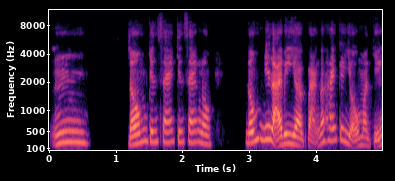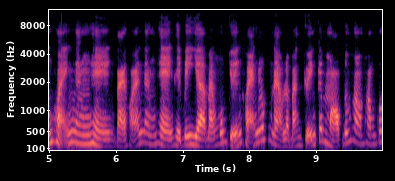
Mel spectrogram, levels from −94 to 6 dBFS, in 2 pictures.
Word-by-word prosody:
Ừm, 250 Hz, +2 st, -1 dB, 0.6 s
đúng, 225 Hz, +8 st, +5 dB
chính 260 Hz, 0 st, -1 dB
xác, 250 Hz, -2 st, 0 dB
chính 255 Hz, 0 st, -4 dB
xác 255 Hz, -1 st, 0 dB
luôn. 215 Hz, -4 st, -1 dB, 0.5 s
Đúng, 245 Hz, +6 st, +4 dB
với 315 Hz, +1 st, +3 dB
lại 275 Hz, -, +8 dB
bây 225 Hz, +1 st, +3 dB
giờ 205 Hz, -, +5 dB
bạn -, -, -1 dB
có 245 Hz, -, +1 dB
thấy 290 Hz, +1 st, +1 dB
cái 300 Hz, -4 st, -4 dB
vụ -, -, 0 dB
mà 185 Hz, 0 st, -4 dB
chuyển 170 Hz, -, -4 dB
khoản 255 Hz, -1 st, 0 dB
ngân 220 Hz, -2 st, -3 dB
hàng, 165 Hz, -6 st, -1 dB
tài -, -, +3 dB
khoản -, -, -3 dB
ngân 220 Hz, -3 st, -8 dB
hàng, 170 Hz, -4 st, +1 dB
thì 165 Hz, -, -2 dB
bây 200 Hz, +1 st, 0 dB
giờ 185 Hz, -4 st, +5 dB
bạn 165 Hz, +3 st, -2 dB
muốn 240 Hz, +2 st, -4 dB
chuyển 460 Hz, +2 st, -1 dB
khoản -, -, +1 dB
lúc 310 Hz, -5 st, -4 dB
nào 195 Hz, -8 st, 0 dB
là 165 Hz, -, -4 dB
bạn 165 Hz, +4 st, -5 dB
chuyển 440 Hz, 0 st, -2 dB
cái 285 Hz, -, -3 dB
một, 145 Hz, -, -1 dB
đúng 235 Hz, -, -5 dB
hông? 235 Hz, -5 st, -2 dB
Hông 210 Hz, -2 st, -7 dB
có 260 Hz, -, -5 dB
235 Hz, 265 wpm, -25 LUFS, 195-260 Hz, 0.6 s, lại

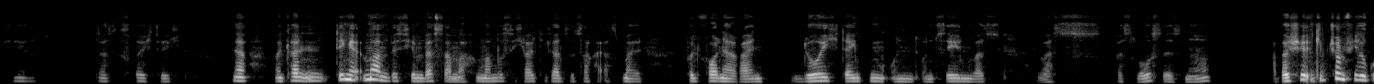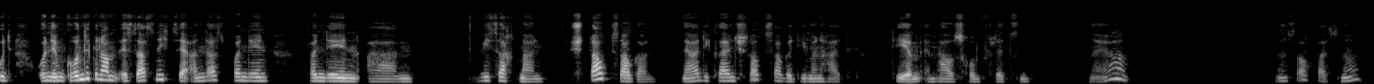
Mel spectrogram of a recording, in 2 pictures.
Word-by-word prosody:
Ja, 155 Hz, -1 st, -17 dB, 0.7 s
das 145 Hz, -1 st, -18 dB
ist -, -, -25 dB
richtig. 140 Hz, -2 st, -14 dB, 0.5 s
Na, 170 Hz, -1 st, +2 dB, 0.3 s
man 155 Hz, 0 st, -4 dB
kann 170 Hz, -2 st, 0 dB
Dinge 225 Hz, -2 st, +8 dB
immer 225 Hz, -1 st, +6 dB
'n 180 Hz, -5 st, -2 dB
bisschen 155 Hz, -2 st, -5 dB
besser 155 Hz, -, -4 dB
machen, 65 Hz, -, -8 dB
man 145 Hz, 0 st, -4 dB
muss 155 Hz, 0 st, -11 dB
sich -, -, -19 dB
halt 140 Hz, +1 st, -9 dB
die -, -, -29 dB
ganze 140 Hz, -1 st, -8 dB
Sache 140 Hz, 0 st, -17 dB
erst -, -, -25 dB
mal 135 Hz, -3 st, -8 dB, 0.4 s
von 145 Hz, -, -7 dB
vornherein 135 Hz, -3 st, -2 dB, 0.3 s
durchdenken 150 Hz, +1 st, -1 dB
und 135 Hz, -2 st, -11 dB
und 130 Hz, 0 st, -14 dB
sehen, 140 Hz, -1 st, -3 dB
was -, -, -14 dB, 0.4 s
was -, -, -17 dB
was 135 Hz, -1 st, -21 dB
los 150 Hz, +6 st, -7 dB
ist, 130 Hz, -, -13 dB
ne? 140 Hz, +7 st, -10 dB, 0.6 s
Aber 155 Hz, -, +5 dB
sch -, -, +3 dB, 0.2 s
gibt 205 Hz, -, -3 dB
schon 265 Hz, -3 st, +7 dB
viele 210 Hz, -4 st, +3 dB
Gut, 190 Hz, -1 st, +1 dB, 0.2 s
und 175 Hz, +1 st, +1 dB
im 170 Hz, +1 st, +7 dB
Grunde 215 Hz, +9 st, +8 dB
genommen 215 Hz, -4 st, +5 dB
ist 155 Hz, +1 st, -1 dB
das 175 Hz, +6 st, +5 dB
nicht 230 Hz, +1 st, 0 dB
sehr -, -, +1 dB
anders 175 Hz, +6 st, -3 dB
von 175 Hz, -1 st, -1 dB
den 170 Hz, -1 st, 0 dB, 0.3 s
von 155 Hz, 0 st, 0 dB
den, 150 Hz, -2 st, +5 dB
ähm, 130 Hz, +1 st, -8 dB, 0.6 s
wie 175 Hz, +4 st, -4 dB
sagt 175 Hz, -2 st, -1 dB
man, 130 Hz, -2 st, -5 dB, 0.2 s
Staubsaugern. 155 Hz, -, +3 dB, 0.3 s
Ja, 145 Hz, +4 st, -2 dB
die 170 Hz, -1 st, -10 dB
kleinen 165 Hz, 0 st, -2 dB
Staubsauger, 160 Hz, -10 st, -5 dB
die 140 Hz, +1 st, -10 dB
man 140 Hz, 0 st, -6 dB
hat, -, -, -14 dB, 0.5 s
die -, -, +2 dB
im 110 Hz, +4 st, +3 dB
im 135 Hz, +1 st, -14 dB
Haus 130 Hz, -1 st, -5 dB
rum 130 Hz, +1 st, -10 dB
flitzen. 130 Hz, -1 st, -15 dB, 0.6 s
Na -, -, -17 dB
ja. 245 Hz, -4 st, -6 dB, 1.5 s
Das 155 Hz, -, -13 dB
ist 160 Hz, -, -20 dB
auch -, -, -13 dB
was, -, -, -17 dB
ne? 175 Hz, +9 st, -9 dB
150 Hz, 170 wpm, -24 LUFS, 135-170 Hz, 1.5 s, Dinge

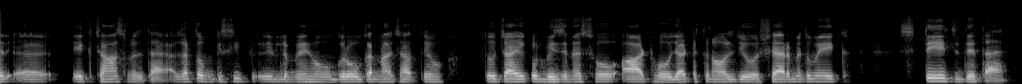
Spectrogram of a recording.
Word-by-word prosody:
अ, 115 Hz, -3 st, -2 dB, 0.3 s
एक 125 Hz, -, -1 dB
चांस 130 Hz, 0 st, -1 dB
मिलता 110 Hz, -4 st, -4 dB
है। -, -, -7 dB
अगर 135 Hz, +2 st, -1 dB
तुम 130 Hz, -3 st, 0 dB
किसी 135 Hz, +2 st, -6 dB
फील्ड 125 Hz, -2 st, -4 dB
में 120 Hz, 0 st, -2 dB
हो, 120 Hz, -1 st, -4 dB
ग्रो 120 Hz, 0 st, +4 dB
करना 120 Hz, -2 st, -1 dB
चाहते 115 Hz, +1 st, -3 dB
हो, 115 Hz, -1 st, -5 dB, 0.4 s
तो 135 Hz, -, +4 dB
चाहे 130 Hz, 0 st, +5 dB
तो 130 Hz, -, -13 dB
कोई 125 Hz, -3 st, -3 dB
बिज़नेस 125 Hz, +2 st, +1 dB
हो, 120 Hz, -1 st, +2 dB, 0.2 s
आर्ट 120 Hz, +1 st, +2 dB
हो 120 Hz, -3 st, +2 dB
या 120 Hz, +1 st, +4 dB
टेक्नोलॉजी 120 Hz, -2 st, -2 dB
हो, 115 Hz, -1 st, +3 dB
शहर 120 Hz, 0 st, +5 dB
में 130 Hz, +1 st, -5 dB
तुम्हें 135 Hz, -1 st, -1 dB
एक 130 Hz, -1 st, -3 dB, 0.6 s
स्टेज 150 Hz, -2 st, +3 dB
देता 115 Hz, -4 st, +1 dB
है। 100 Hz, -, -10 dB
125 Hz, 195 wpm, -24 LUFS, 115-130 Hz, 0.6 s, चाहे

